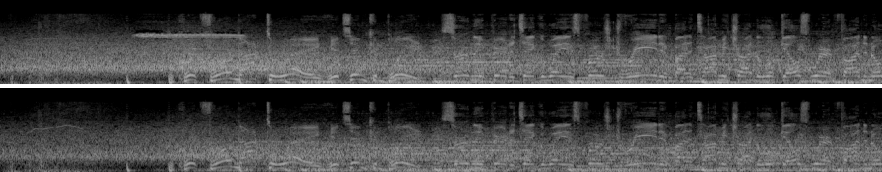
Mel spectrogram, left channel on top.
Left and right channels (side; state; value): right; quieter; 3.1 dB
